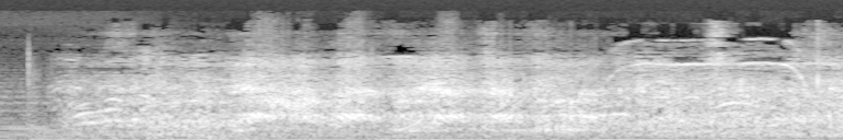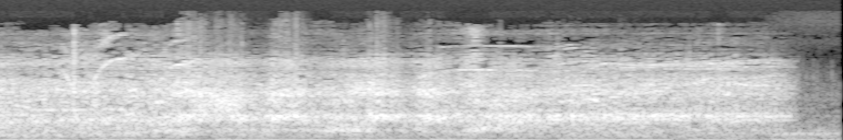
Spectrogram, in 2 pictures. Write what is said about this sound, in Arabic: الصور والفيديوهات التي شاهدناها للفلسطينيين وهم يدخلون المسجد الاقصى لاداء الصلاه بعد وقف إطلاق النار بعد دخوله حيز التنفيذ كلهم كانوا يرددون وبصوت واحد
